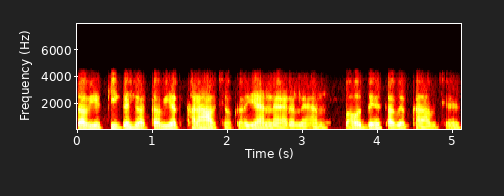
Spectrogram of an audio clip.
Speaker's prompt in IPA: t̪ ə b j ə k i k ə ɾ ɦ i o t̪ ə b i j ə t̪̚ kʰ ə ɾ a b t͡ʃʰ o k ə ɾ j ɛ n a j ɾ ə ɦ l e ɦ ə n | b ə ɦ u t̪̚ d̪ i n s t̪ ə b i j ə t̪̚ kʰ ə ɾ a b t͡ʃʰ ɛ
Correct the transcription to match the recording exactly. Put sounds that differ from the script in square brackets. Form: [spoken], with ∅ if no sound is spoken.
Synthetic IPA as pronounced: t̪ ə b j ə k i k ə [∅] ɦ i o t̪ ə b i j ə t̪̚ kʰ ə ɾ a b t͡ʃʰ o k ə ɾ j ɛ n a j ɾ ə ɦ l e ɦ ə n | b ə ɦ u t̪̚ d̪ i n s t̪ ə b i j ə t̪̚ kʰ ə ɾ a b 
